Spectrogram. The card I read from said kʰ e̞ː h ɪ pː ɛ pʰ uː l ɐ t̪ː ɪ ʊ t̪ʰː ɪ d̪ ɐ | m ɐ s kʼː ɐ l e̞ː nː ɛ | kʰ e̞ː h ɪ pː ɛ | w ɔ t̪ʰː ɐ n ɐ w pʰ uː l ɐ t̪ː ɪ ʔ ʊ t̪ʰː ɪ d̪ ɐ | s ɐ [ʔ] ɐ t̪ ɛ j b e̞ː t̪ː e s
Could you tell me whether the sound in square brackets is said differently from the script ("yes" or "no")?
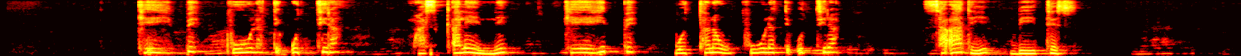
no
